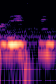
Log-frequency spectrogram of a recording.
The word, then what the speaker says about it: listen: Aqui não é que fica fraquinho o T, ele não é pronunciado. É um T mudo, então fica don't listen, listen, tá?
